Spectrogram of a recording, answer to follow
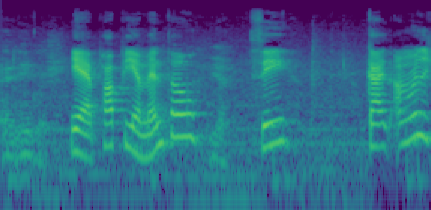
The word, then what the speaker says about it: Papiamento: it's dutch pop Heat papillomento in English yeah papiamento yeah see guys I'm really trying with my pronunciation so I did ask the driver and he said papiamento something like that um so they speak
